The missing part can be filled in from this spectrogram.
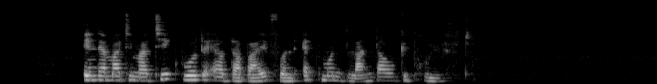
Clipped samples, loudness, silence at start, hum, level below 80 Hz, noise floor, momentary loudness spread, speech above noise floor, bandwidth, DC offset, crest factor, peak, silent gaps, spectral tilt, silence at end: under 0.1%; -28 LUFS; 0.85 s; none; -78 dBFS; -64 dBFS; 15 LU; 37 dB; 11.5 kHz; under 0.1%; 22 dB; -8 dBFS; none; -5.5 dB/octave; 1.9 s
